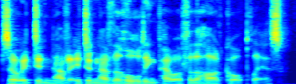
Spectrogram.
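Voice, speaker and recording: A man's voice: fairly low pitch, steady tone, fast. A man co-hosting a gaming podcast, reasoning through points in casual conversation. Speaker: podcast co-host.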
